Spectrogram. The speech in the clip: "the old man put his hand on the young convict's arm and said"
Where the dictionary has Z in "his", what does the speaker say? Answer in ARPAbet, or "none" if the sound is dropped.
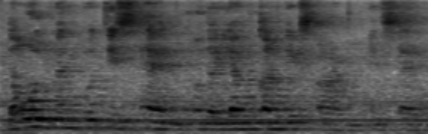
S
